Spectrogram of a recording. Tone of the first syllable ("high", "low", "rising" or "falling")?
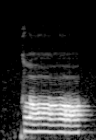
low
